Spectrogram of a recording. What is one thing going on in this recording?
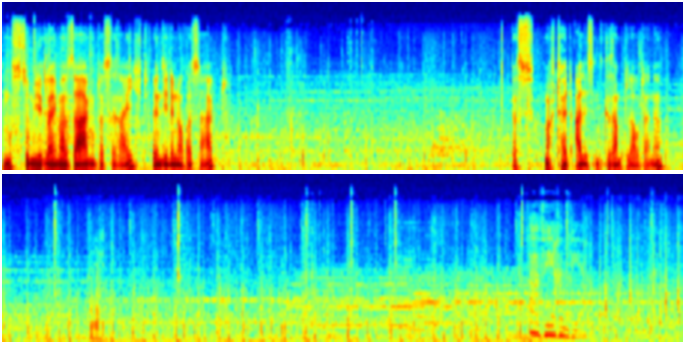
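A horse's hooves clop steadily on a dirt path.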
